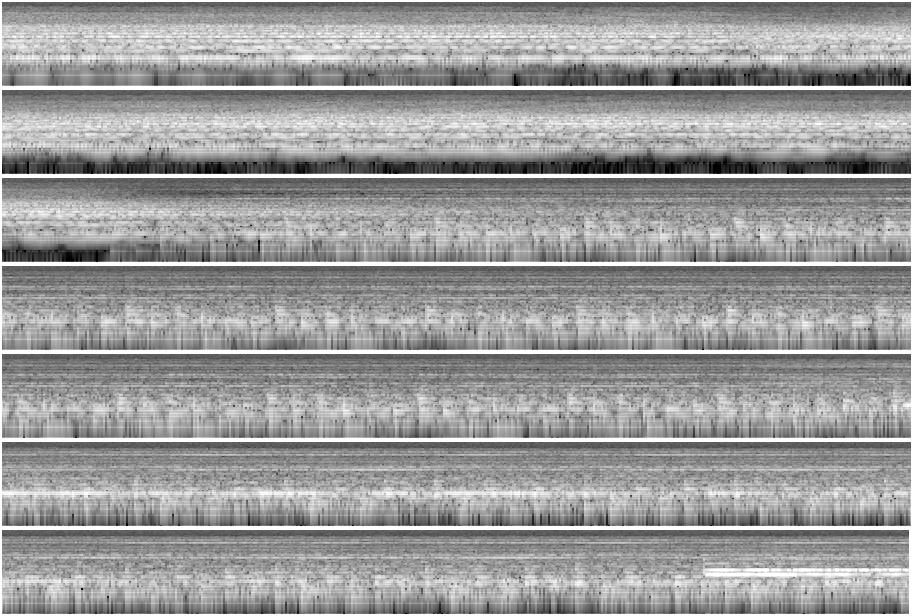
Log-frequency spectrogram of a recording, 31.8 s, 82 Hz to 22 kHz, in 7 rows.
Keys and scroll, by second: 0.0 z, 2.7-4.6 typing, 19.2 ctrl+z, 22.3 Return.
